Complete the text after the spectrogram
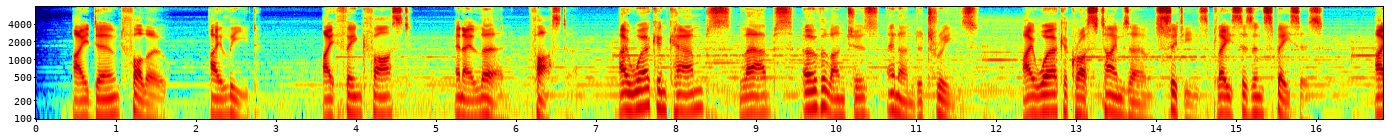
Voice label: commercial uk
